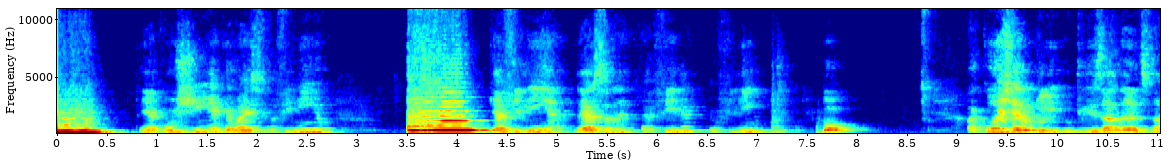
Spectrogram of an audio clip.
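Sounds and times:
conch shell trumpet blown: 0.0s - 0.6s, 3.5s - 4.4s.

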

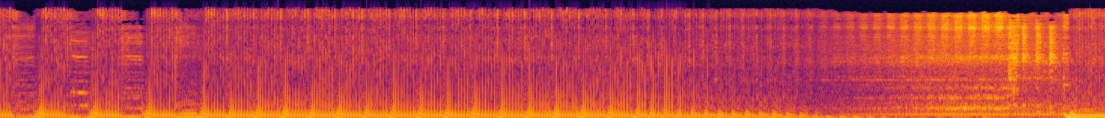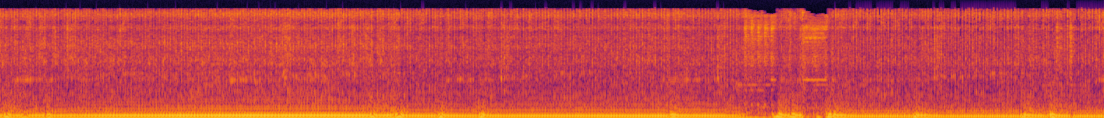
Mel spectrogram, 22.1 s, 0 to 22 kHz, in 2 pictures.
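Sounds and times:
bass-heavy music: 0.0s - 22.0s
steady low bass note: 0.0s - 22.0s.

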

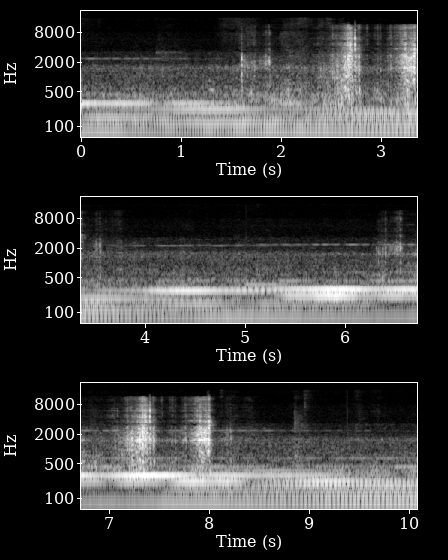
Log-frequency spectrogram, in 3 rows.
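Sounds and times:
steady low hum: 0.0s - 10.0s
scratchy scraping and rustling: 1.5s - 3.8s, 6.3s - 8.4s.

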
